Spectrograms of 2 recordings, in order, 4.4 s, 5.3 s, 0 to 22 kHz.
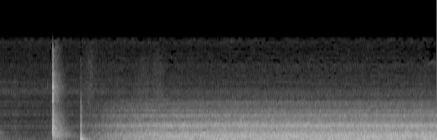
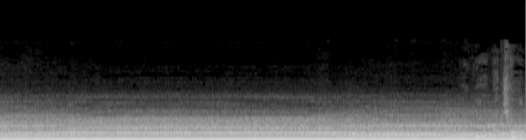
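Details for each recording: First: Hughes & Kettner 50 W Switchblade amp, effects loop off, Decimator G-string now on AC power instead of battery, guitar not through the pedal board: two switch clicks then steady even hiss, no rising hum; noise floor about the same, normal. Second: Loud steady 60 Hz ground-loop hum with overtones, unchanged throughout, through a Hughes & Kettner Switchblade 50 W amp; ISP Decimator G-String shares a daisy-chained pedal power supply with pedals before the amp input.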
